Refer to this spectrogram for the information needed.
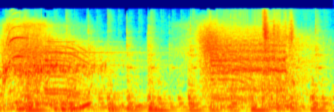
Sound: tires squeal

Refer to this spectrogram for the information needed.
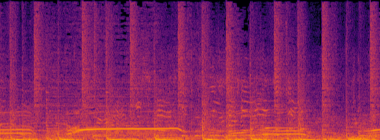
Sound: people shouting

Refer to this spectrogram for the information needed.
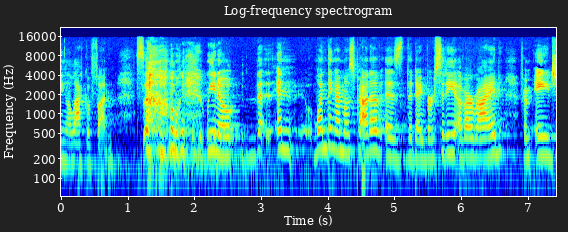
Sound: laughs

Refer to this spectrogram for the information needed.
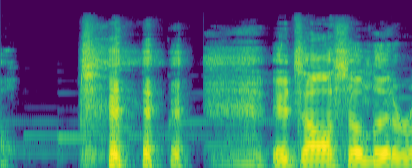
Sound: Dr. Taggart laughs

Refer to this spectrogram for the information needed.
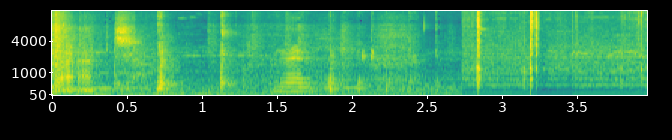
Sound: making cutting sound effects

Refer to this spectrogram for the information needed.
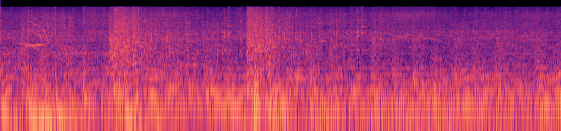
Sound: crashing sound

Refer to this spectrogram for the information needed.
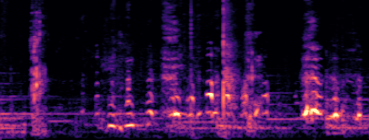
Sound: laughing out pig's laugh

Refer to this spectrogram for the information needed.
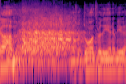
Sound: crowd laughs

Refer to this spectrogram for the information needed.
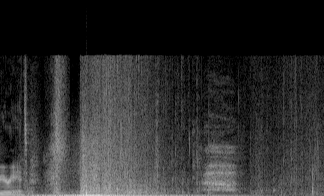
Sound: popcorn spills; man sighs

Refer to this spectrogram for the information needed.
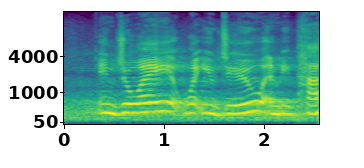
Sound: none

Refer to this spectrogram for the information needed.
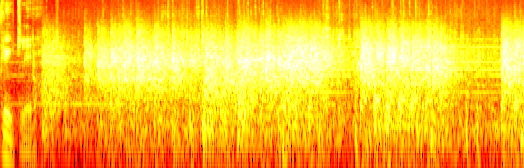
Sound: guns firing

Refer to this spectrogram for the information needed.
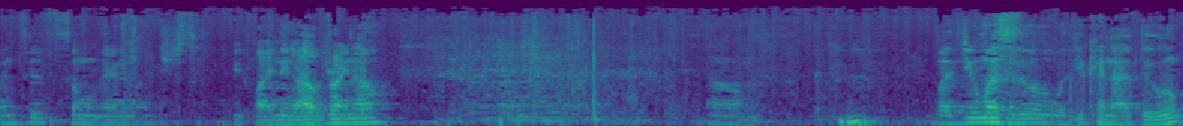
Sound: laugh

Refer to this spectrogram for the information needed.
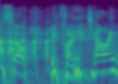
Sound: laughter

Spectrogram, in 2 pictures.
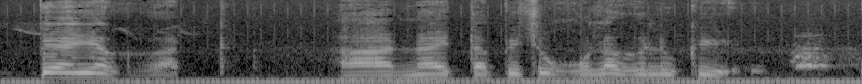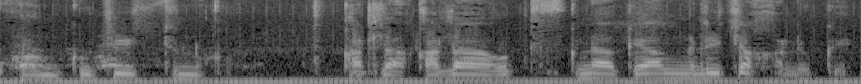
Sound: in our language

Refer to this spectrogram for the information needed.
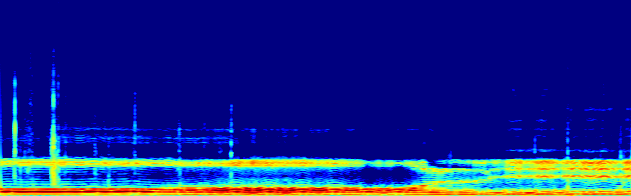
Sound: playing cards shuffling and rustling

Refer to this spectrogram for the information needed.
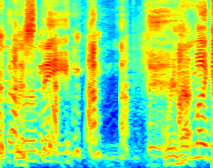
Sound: all laughing

